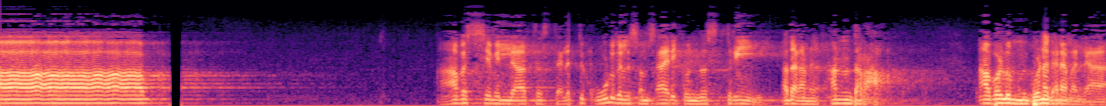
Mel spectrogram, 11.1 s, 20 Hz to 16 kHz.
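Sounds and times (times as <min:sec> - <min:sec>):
faint background hiss: 0:01.8 - 0:11.0.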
